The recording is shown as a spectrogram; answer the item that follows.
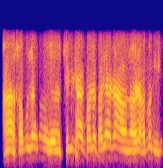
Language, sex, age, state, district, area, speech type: Odia, male, 60+, Odisha, Gajapati, rural, conversation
